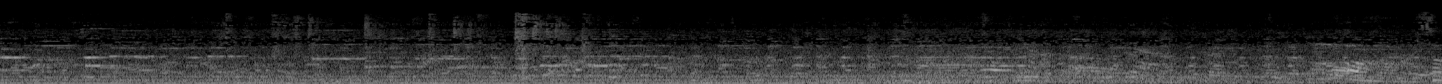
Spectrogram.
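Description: A lever on an arcade machine clicks.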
